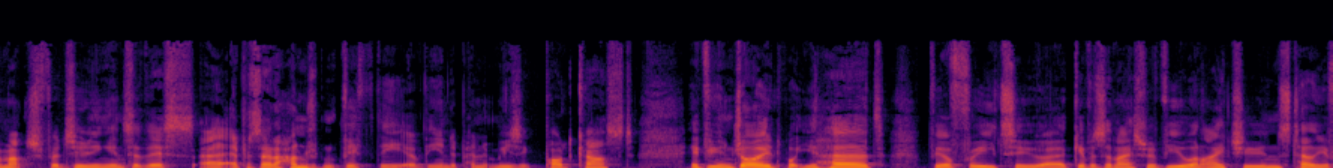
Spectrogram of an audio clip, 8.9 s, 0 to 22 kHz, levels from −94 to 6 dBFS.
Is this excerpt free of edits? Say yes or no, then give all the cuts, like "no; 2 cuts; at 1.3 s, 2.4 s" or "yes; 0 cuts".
yes; 0 cuts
